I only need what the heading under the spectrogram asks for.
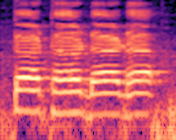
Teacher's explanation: इन व्यंजनों के उच्चारण में हमारी जीभ जो ऊपर वाले जबड़े का शीर्ष स्थान है जिसे हम मूर्धा कहते हैं उसे स्पर्श करती है और जीभ वापस झटके से बाहर आती है। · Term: उच्छित व्यंजन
